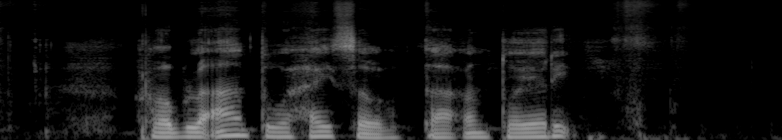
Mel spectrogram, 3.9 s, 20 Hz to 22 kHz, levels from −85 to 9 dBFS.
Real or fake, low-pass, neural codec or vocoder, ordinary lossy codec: fake; none; codec, 44.1 kHz, 7.8 kbps, Pupu-Codec; none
